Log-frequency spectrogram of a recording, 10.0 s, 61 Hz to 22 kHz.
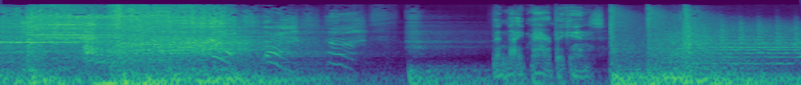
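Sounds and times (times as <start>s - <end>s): man gasping and sighing: 3.3s - 5.8s.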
